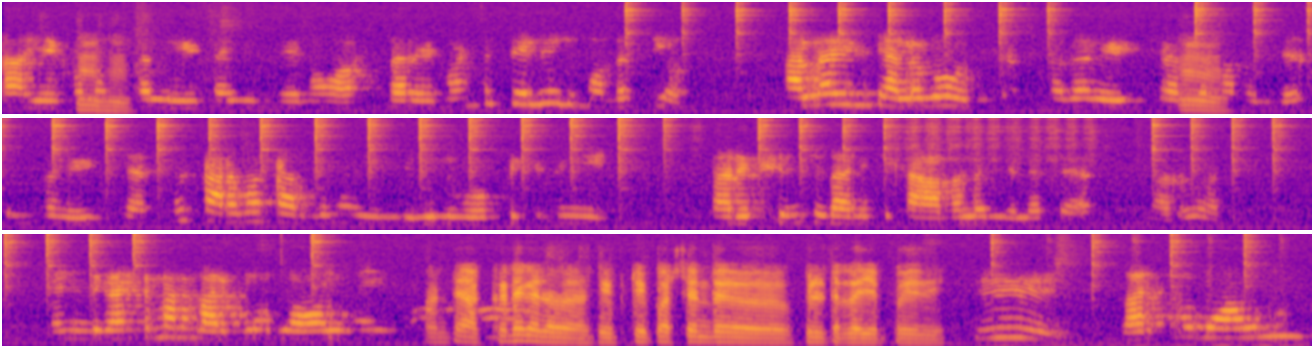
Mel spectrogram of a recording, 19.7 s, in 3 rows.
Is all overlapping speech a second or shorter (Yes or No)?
Yes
